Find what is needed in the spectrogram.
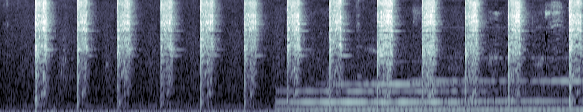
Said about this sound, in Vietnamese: Nó đứng lên lặng lẽ cầm lấy con dao bầu sắc nhọn, bóng loáng. Nó mài con dao vào cạnh bàn, âm thanh nghe rùng rợn.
